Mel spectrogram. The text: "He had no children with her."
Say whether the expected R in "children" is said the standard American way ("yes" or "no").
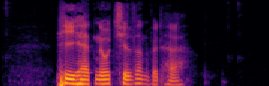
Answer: no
